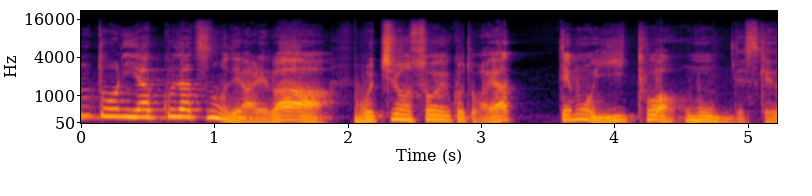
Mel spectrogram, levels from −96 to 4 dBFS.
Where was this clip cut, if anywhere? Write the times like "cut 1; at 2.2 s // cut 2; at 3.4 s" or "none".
none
